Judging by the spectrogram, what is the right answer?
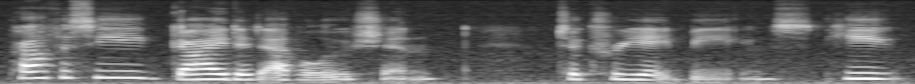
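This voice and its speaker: A woman's voice: on the high side, slow, gravelly, rough recording. A woman giving a rambling, fervent evangelizing monologue as a self-styled prophet, with frequent restarts and "you know" fillers.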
